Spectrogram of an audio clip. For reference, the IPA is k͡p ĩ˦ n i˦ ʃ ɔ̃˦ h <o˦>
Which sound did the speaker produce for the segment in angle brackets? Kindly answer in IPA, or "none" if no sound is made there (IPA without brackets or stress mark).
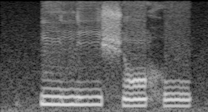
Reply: u˦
